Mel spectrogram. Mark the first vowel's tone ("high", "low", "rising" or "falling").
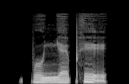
low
